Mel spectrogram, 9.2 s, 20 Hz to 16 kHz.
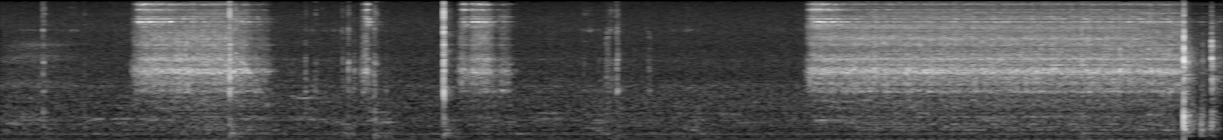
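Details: Webcor EP 2104 tape recorder rewind with switch held down for good contact: short clicks then steady high whir starting, stopping and returning; rewind drive spins properly, switch contact otherwise poor.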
